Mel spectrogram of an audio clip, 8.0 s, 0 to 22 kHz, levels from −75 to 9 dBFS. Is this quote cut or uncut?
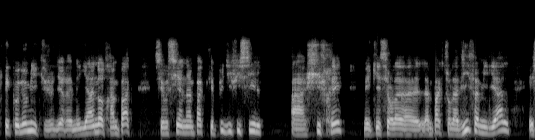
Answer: uncut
